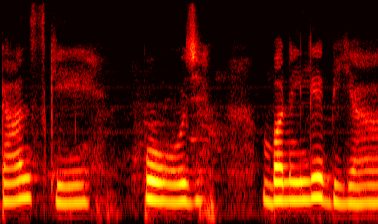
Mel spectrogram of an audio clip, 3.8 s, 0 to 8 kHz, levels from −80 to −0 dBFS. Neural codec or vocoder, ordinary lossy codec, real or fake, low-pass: none; none; real; none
